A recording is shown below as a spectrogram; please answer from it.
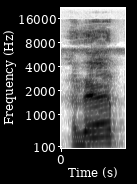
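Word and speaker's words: wrap: इसी तरह से रैप द रेस्ट, W यहाँ पर नहीं पढ़ेंगे, रेस्ट वॉच।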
